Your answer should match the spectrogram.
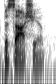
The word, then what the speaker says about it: Bisaccia: And I wonder if Derek Carr, you know, maybe had a really good relationship with Bisaccia. I don't know how to pronounce his name. Sorry. – Bisaccia.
